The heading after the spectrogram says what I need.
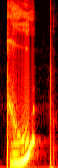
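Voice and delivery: a breathy "goop" for the bullet; whispered gunshot noise. Retold or imitated. Imitating a gunshot hitting Will.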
